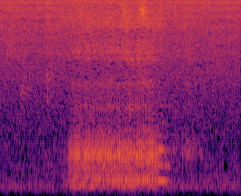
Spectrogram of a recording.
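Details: Snoring during sleep: a single rough, rumbling breath sound lasting under a second.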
